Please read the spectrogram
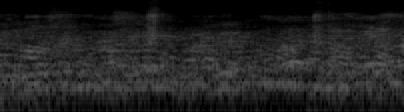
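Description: Crowd chatter: many people talking at once, with no single voice or word standing out.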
